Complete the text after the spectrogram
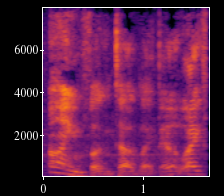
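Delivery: ordinary delivery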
